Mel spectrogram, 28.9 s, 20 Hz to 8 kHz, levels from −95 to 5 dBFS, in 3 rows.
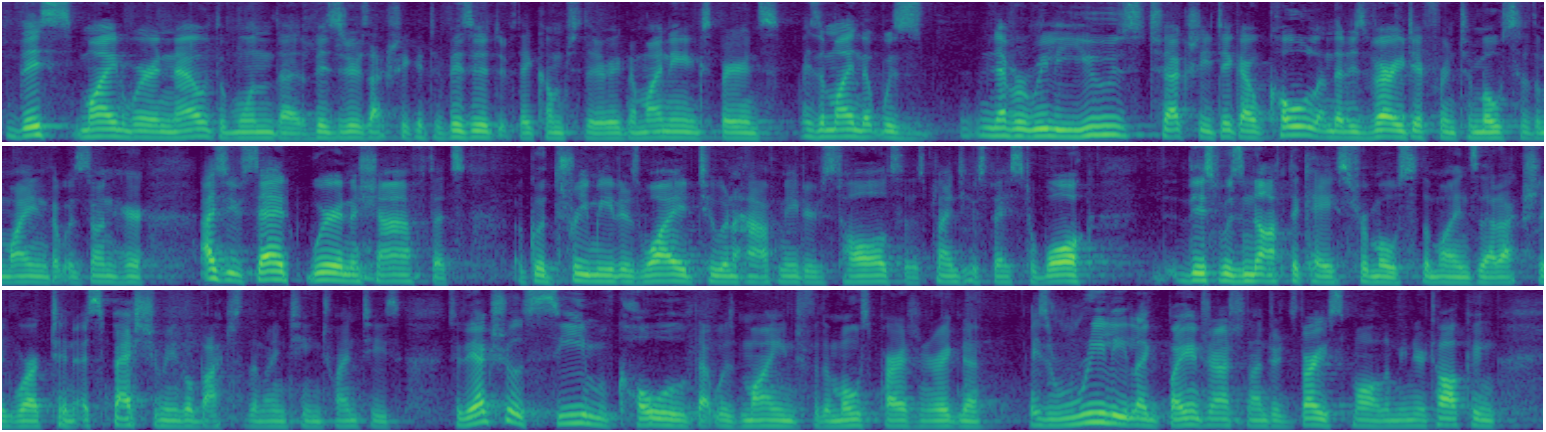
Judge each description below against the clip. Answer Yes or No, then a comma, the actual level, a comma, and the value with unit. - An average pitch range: Yes, average, 3.2 semitones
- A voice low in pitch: Yes, low, 125 Hz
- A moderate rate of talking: No, fast, 255 wpm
